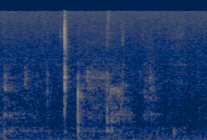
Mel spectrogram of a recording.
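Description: Near silence, with a few faint clicks and light strokes of a marker on a whiteboard as a letter is started.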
